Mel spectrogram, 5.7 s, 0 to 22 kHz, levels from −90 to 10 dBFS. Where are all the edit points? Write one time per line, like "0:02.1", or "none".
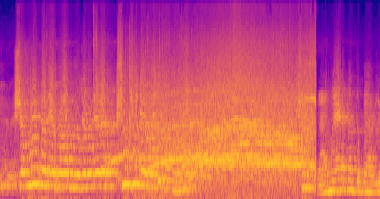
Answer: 0:04.7

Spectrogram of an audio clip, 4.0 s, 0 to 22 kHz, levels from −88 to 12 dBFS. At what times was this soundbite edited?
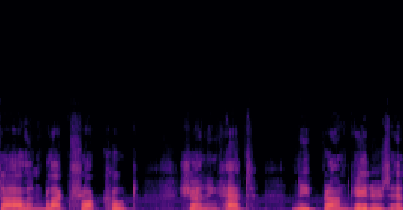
0:02.5

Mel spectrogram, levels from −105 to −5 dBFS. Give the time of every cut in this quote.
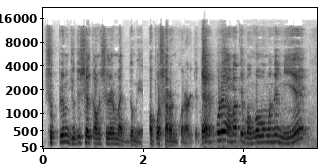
0:02.0
0:03.0

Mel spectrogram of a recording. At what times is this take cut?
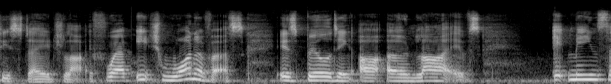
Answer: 0:01.3

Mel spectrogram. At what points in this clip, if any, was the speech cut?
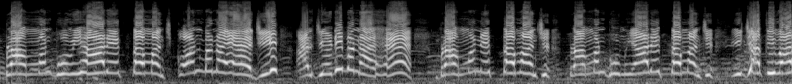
none

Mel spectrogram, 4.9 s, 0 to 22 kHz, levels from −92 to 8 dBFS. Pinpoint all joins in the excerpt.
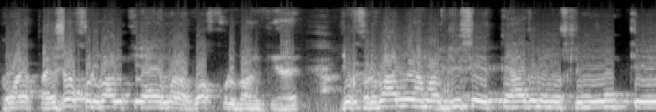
0:03.3

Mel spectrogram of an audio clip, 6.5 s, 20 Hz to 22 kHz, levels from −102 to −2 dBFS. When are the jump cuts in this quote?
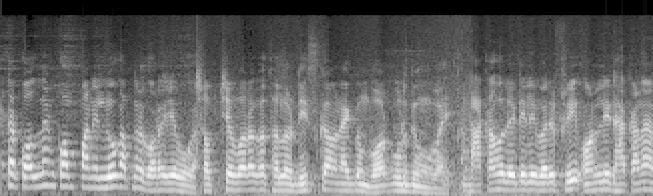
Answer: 0:02.0
0:04.6

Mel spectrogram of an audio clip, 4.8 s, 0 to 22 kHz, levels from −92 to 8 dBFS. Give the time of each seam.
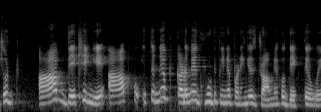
none

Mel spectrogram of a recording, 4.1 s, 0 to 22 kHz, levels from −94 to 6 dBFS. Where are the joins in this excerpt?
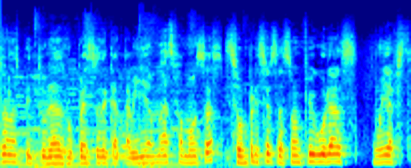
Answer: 0:02.2

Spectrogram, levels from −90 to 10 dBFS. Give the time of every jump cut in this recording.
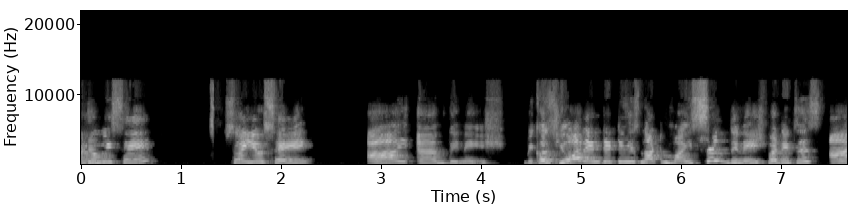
none

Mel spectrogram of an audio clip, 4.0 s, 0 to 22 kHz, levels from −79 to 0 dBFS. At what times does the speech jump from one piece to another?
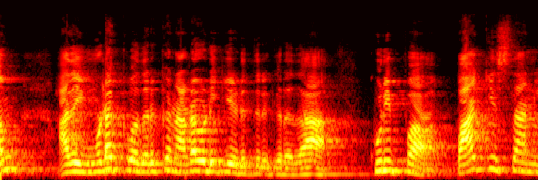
none

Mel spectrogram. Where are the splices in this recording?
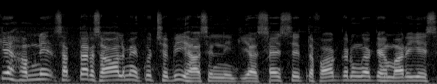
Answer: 0:02.7

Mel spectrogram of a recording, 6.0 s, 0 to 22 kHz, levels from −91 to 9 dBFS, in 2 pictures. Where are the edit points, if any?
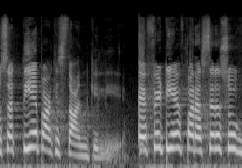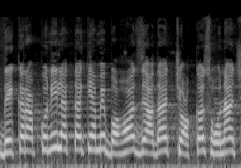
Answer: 0:01.7

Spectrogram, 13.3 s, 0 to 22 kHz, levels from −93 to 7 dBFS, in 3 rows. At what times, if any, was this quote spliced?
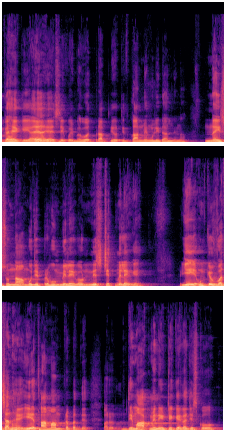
0:11.1

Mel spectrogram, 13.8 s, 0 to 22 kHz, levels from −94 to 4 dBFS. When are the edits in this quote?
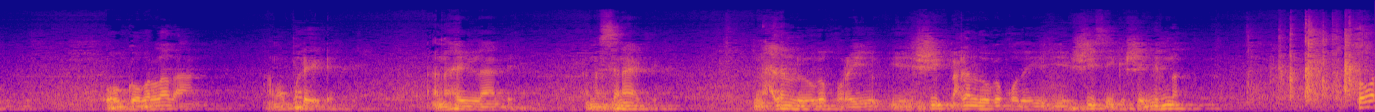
none

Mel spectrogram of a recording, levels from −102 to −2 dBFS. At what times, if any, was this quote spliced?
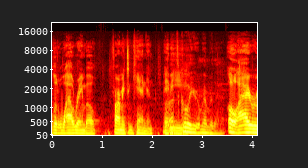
none

